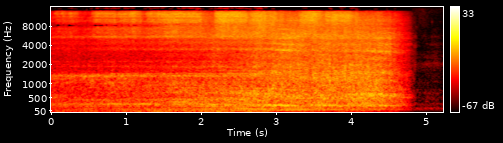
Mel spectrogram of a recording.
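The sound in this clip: A train pulls away from the track with a sustained loud rolling rumble, hissing and squealing wheels that build slightly, then cut off abruptly just before the end.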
